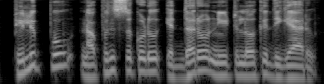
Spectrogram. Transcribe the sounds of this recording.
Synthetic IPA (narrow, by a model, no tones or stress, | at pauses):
pilipːunɐpunsɐkuɽuʔid̪ːɐɾoːniːʈilo̞ːkid̪iɡaːɾu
